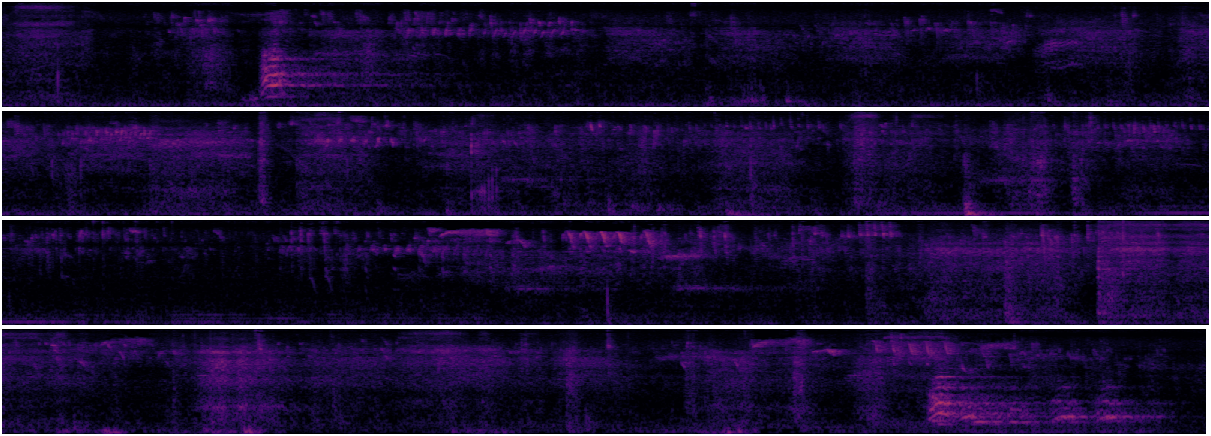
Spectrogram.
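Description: Quiet outdoor ambience with faint, scattered bird chirps and a few soft knocks.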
